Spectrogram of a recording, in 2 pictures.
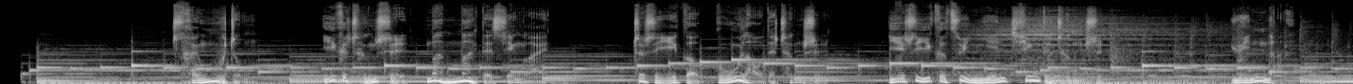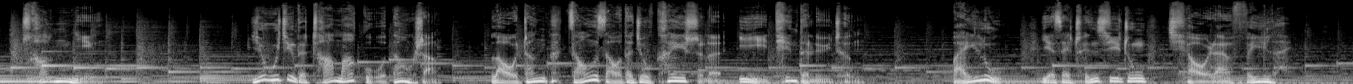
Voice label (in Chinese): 男 宣传片 城市类 航拍; 云南-昌宁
